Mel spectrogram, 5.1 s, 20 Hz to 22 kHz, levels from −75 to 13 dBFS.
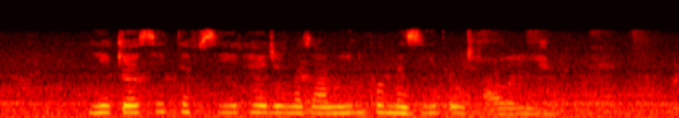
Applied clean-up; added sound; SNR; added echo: none; Vehicle; 7 dB; none.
